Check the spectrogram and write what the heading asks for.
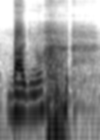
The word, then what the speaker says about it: Bagno: Em italiano, a gente pronuncia banho com A aberto, né, e nhê. Né? Muitas pessoas falam banho, mas nós mesmos, na família, já falamos bagno.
